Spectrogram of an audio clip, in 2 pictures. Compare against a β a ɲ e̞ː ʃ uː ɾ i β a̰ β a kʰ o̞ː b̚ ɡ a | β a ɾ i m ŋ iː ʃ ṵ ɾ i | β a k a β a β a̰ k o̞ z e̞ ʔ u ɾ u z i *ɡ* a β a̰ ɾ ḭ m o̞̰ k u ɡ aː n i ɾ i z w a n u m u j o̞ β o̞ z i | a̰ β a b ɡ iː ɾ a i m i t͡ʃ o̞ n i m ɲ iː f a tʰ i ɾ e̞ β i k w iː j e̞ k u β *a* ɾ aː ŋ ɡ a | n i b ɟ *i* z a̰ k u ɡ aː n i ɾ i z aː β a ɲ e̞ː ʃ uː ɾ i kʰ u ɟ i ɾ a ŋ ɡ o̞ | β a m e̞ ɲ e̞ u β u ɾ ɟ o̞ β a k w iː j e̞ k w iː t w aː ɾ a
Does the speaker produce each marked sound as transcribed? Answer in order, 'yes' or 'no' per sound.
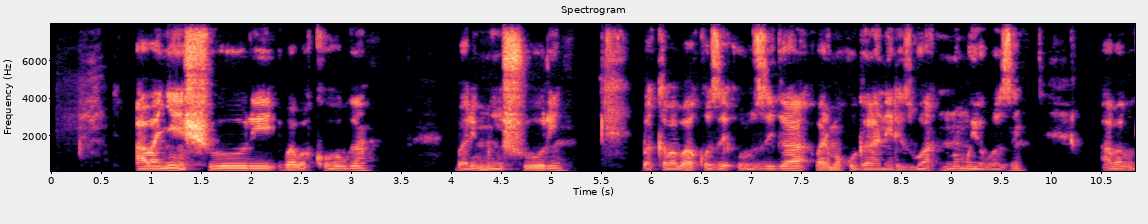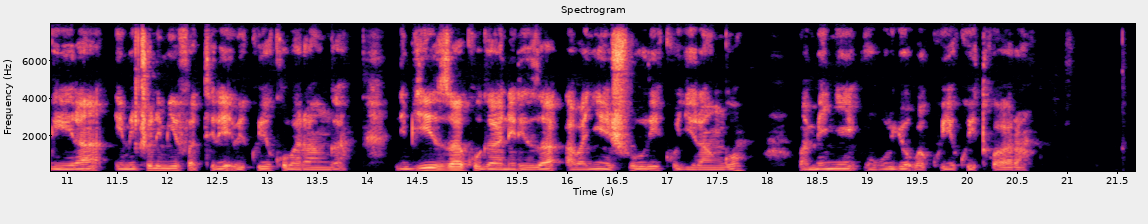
yes, yes, no

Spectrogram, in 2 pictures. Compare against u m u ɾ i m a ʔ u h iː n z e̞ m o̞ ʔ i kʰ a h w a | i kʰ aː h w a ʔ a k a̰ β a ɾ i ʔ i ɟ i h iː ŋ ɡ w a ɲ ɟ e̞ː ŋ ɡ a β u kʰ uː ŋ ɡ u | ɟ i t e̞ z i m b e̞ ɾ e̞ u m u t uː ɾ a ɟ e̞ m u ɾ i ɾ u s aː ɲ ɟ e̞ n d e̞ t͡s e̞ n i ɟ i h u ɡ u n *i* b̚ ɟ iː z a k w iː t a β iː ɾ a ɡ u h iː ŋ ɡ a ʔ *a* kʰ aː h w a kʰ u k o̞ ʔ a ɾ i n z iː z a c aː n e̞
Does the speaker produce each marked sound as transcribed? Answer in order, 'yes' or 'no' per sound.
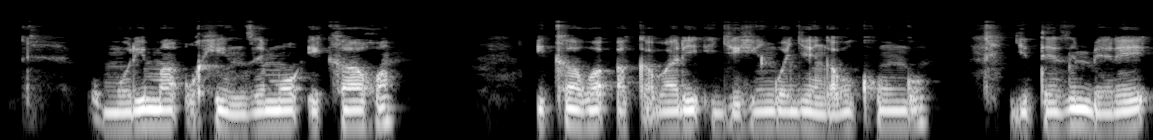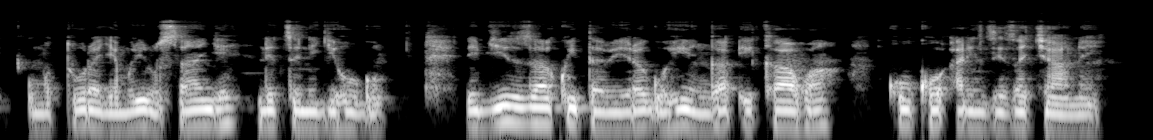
yes, no

